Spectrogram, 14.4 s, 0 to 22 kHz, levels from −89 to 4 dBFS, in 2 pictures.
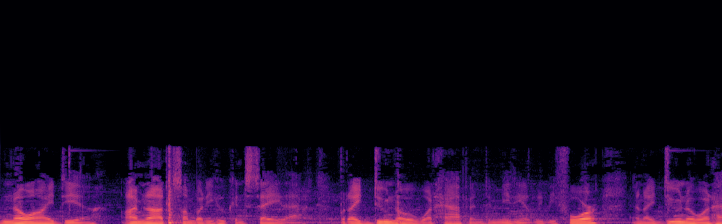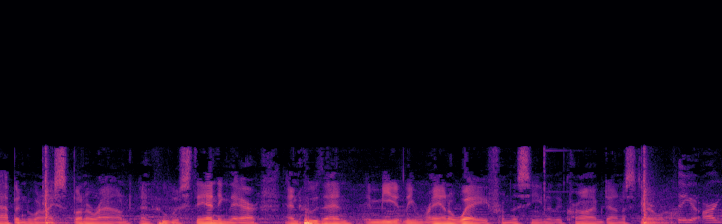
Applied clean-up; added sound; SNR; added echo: none; Microwave oven; 15 dB; none.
